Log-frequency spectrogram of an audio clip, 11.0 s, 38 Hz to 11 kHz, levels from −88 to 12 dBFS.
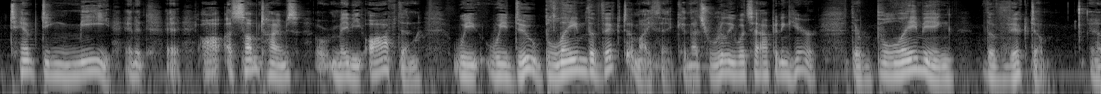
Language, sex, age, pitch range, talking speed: English, male, 50-69, 100-125 Hz, 160 wpm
